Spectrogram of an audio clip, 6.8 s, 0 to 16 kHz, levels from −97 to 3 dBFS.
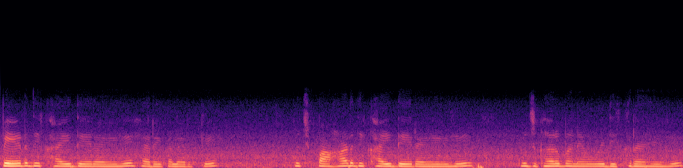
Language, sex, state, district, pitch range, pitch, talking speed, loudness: Hindi, female, Uttarakhand, Uttarkashi, 210-235 Hz, 220 Hz, 185 wpm, -20 LUFS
